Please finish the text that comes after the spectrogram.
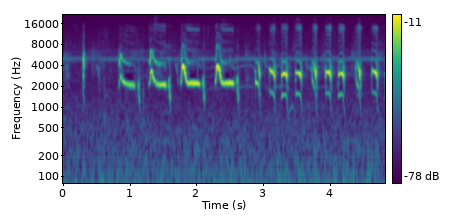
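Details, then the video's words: A tiểu mi laughingthrush sings its lure song cleanly. Several slurred, falling two-part whistles come first, followed by a brisk train of short, clipped notes repeated about four times a second. "TIẾNG CHIM TIỂU MI MỒI KHÔNG TẠP ÂM CỰC CHUẨN"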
